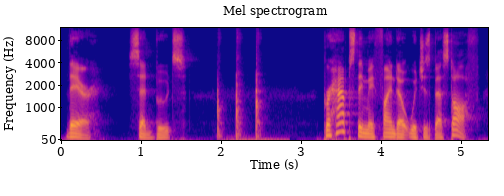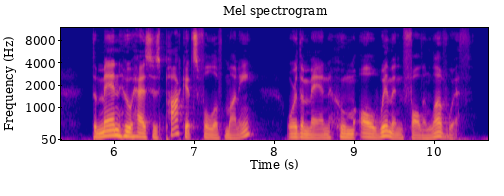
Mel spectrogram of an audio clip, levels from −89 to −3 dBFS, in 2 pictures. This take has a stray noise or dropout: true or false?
true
